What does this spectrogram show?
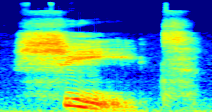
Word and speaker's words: sheet: up our tongue very high in the mouth which includes making contact with the side molars keep it muscularly tense and lengthen the duration of the vowel sheet we can apply those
